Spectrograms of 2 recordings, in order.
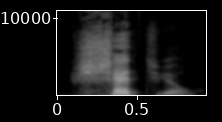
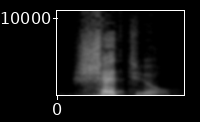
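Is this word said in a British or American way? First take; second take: British; British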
